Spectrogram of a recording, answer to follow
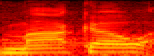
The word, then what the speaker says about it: Mako: I knew you'd been exposed to Mako from the look in your eyes. It's again I I I admit it's pronounced macco.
